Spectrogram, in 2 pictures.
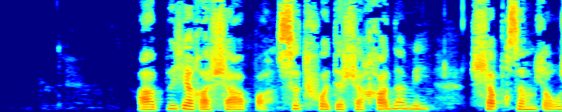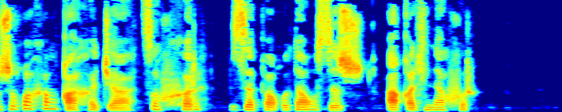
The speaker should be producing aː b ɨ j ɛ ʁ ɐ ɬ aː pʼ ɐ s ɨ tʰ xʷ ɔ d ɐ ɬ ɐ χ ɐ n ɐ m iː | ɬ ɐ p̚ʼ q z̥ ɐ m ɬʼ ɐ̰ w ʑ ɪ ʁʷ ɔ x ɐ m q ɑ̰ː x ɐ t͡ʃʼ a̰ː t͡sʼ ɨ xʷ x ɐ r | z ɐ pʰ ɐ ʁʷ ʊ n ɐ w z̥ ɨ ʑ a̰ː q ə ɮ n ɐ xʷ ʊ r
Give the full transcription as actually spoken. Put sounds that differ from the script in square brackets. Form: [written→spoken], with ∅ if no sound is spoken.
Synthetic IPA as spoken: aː b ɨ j ɛ ʁ ɐ ɬ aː pʼ ɐ s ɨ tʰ xʷ ɔ d ɐ ɬ ɐ χ ɐ n ɐ m iː | ɬ ɐ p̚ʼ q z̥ ɐ m ɬʼ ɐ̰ w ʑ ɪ ʁʷ ɔ x ɐ m q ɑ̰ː x ɐ t͡ʃʼ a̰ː t͡sʼ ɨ xʷ x ɐ r | z ɐ pʰ ɐ ʁʷ ʊ n ɐ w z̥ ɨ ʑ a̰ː q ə ɮ n ɐ xʷ ʊ r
